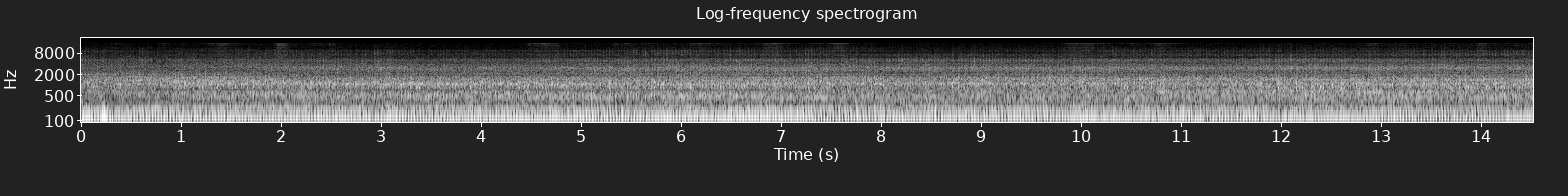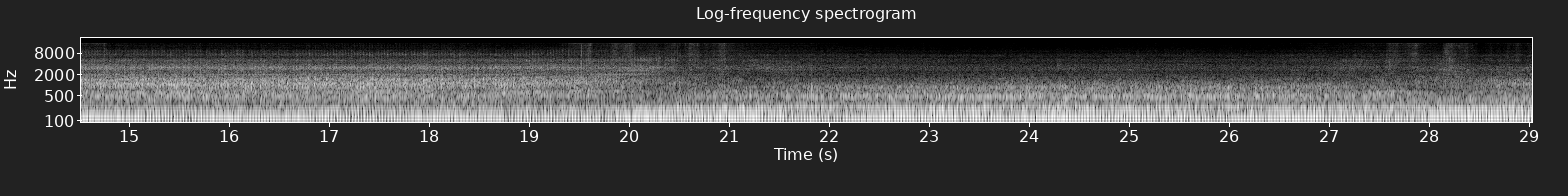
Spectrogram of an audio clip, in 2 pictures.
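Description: Kubota M108S tractor's four-cylinder turbo diesel idling steadily. A higher hiss over the engine fades about two-thirds of the way through.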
